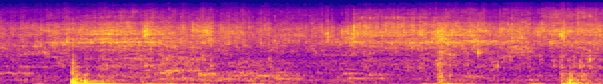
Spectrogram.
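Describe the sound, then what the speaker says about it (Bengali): Thinly sliced potatoes being rinsed under a running kitchen tap, a steady close rush of water splashing into a sink, with short louder gushes as the slices are moved. "এবার আমি আলুগুলো ধুয়ে নেব।"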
